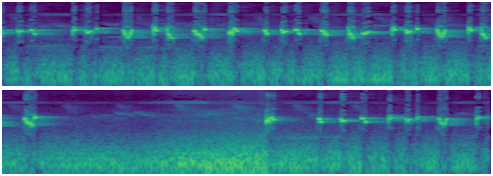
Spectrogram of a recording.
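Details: Yellow-vented bulbul, male, singing a long rapid 'ropel' lure song in an aggressive, excited mood. Quick chains of liquid, warbling notes rise and fall, broken by a brief stretch of low rumble before the bubbly run resumes.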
